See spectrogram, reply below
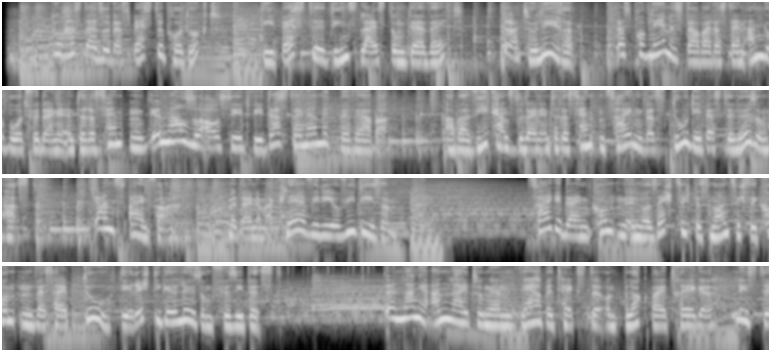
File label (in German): Erklaerfilm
